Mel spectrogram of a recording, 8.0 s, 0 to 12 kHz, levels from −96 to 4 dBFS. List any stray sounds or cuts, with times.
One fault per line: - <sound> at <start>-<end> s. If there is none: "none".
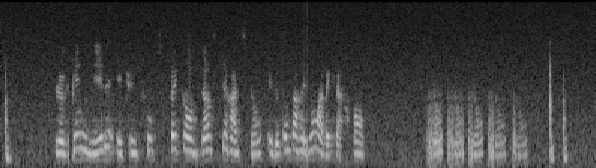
- dropout at 0.9-1.0 s
- laugh at 5.7-7.0 s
